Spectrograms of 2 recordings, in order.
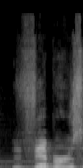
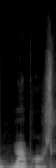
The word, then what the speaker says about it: Weber: something called uh uh viber's law or Weber's law depending on how you want to pronounce it um the idea is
